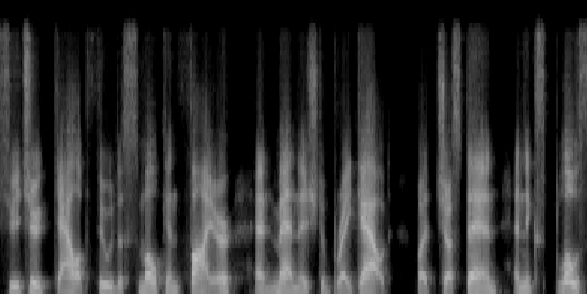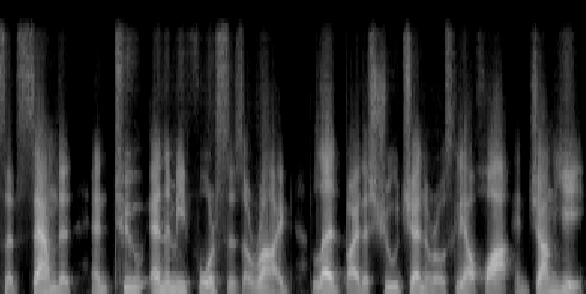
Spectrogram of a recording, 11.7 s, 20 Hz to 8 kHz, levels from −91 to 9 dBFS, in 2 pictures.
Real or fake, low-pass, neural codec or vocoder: fake; 7.2 kHz; codec, 16 kHz, 0.7 kbps, FocalCodec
